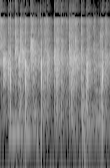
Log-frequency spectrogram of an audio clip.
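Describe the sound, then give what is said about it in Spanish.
Church audience clapping hands in praise: a rhythmic run of fairly even claps, several per second, moderately loud and brief. “Vamos a dar palmas al Señor por eso.”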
